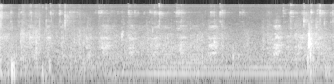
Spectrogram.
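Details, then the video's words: Hyper French Bulldog in a frenzy, making short breathy snorts and whiny whimpers, plus a low steady hum and one sharp click near the end. "french bulldog spaz"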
